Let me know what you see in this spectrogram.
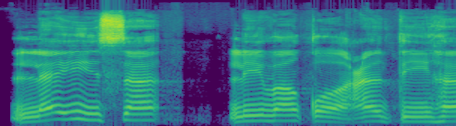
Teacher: قاف کو پر آواز میں اور کلکلے کے ساتھ پڑھیں گے، یعنی اس کی آواز خوب ظاہر کریں گے۔ عین کی آواز بھی نمایاں ہوگی، ہا کو حلق کے نچلے حصے سے ادا کریں گے۔ · لیس یہاں پر یالین ہے، اس کو نرمی سے پڑھیں گے، سین میں سیٹی کی آواز نکالیں گے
